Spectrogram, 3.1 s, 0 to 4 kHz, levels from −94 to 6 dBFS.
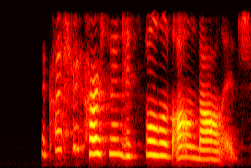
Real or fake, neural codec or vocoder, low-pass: fake; autoencoder, 22.05 kHz, a latent of 192 numbers a frame, VITS, trained on one speaker; 3.6 kHz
